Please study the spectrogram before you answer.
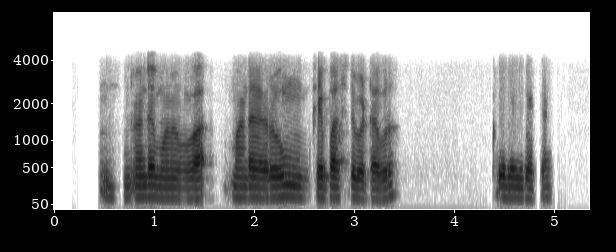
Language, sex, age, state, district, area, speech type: Telugu, male, 18-30, Telangana, Vikarabad, rural, conversation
